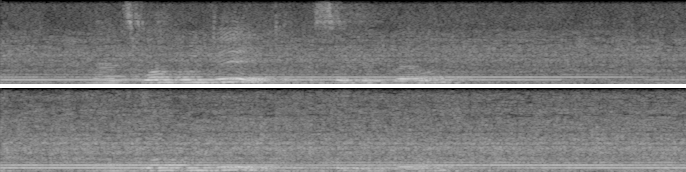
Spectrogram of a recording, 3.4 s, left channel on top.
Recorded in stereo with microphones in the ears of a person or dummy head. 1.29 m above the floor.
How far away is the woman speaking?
About 5 m.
